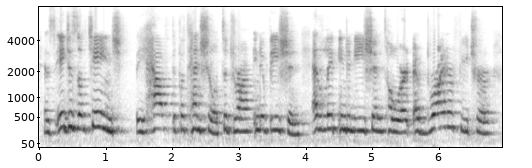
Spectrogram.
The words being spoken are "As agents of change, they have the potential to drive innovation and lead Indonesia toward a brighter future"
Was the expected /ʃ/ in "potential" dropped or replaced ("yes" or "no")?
no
